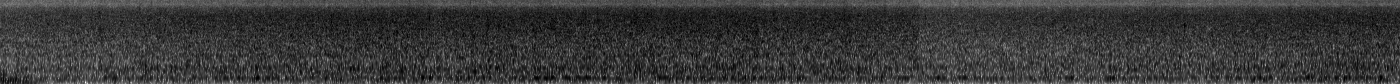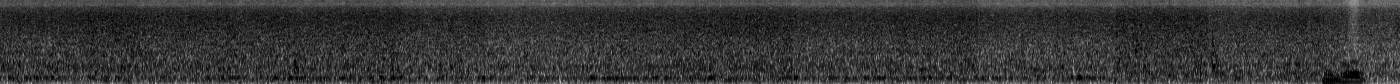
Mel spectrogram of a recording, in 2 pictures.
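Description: Heavy rain pouring down in a steady, dense hiss, with a faint low hum underneath for most of the time.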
